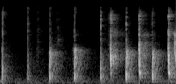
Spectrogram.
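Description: A brief round of hand clapping: about ten sharp, crisp claps, spaced unevenly at first and then coming quicker and louder, with no talking over them, applauding the winner of a musical tournament on a show.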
